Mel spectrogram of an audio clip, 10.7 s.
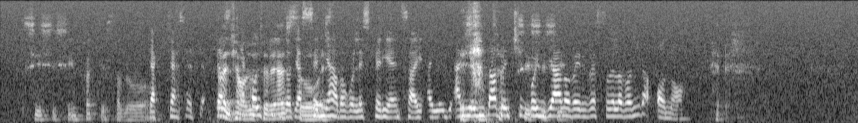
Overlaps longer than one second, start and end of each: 2.7-4.3, 5.8-7.1

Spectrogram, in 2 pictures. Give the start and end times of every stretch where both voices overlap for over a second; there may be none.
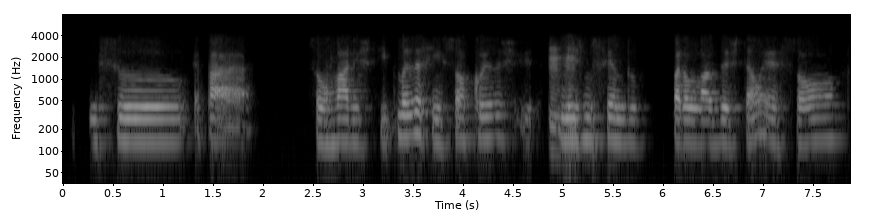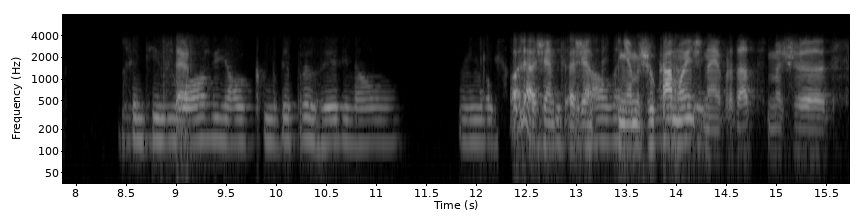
12.4-14.4

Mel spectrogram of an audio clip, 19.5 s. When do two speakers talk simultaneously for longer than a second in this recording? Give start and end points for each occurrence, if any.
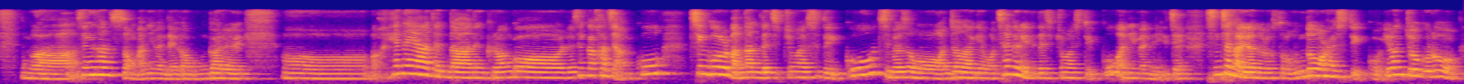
none

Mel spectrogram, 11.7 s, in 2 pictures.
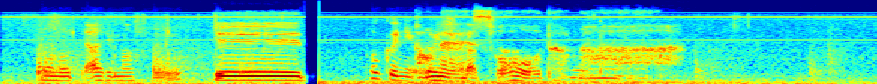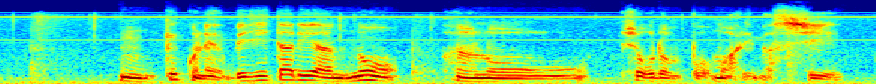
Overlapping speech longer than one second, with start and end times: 2.8-4.0

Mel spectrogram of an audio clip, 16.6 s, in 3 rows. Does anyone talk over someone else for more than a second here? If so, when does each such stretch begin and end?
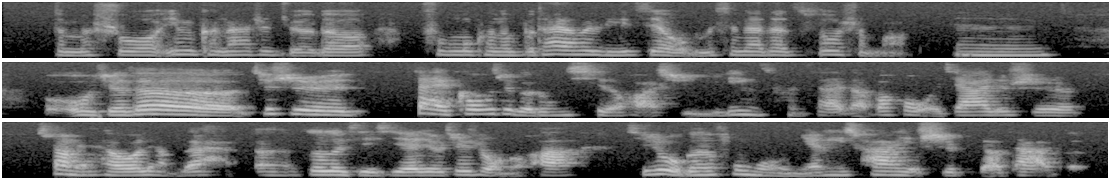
none

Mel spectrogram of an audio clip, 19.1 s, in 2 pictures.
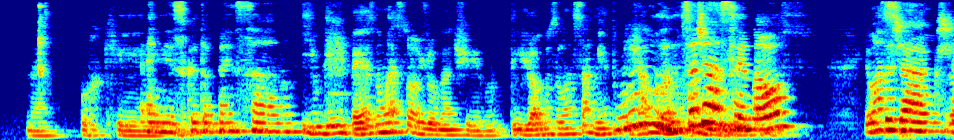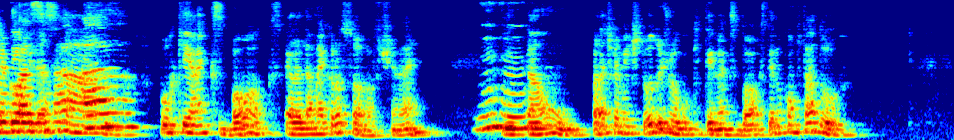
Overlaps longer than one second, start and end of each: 6.1-7.8, 8.8-10.8

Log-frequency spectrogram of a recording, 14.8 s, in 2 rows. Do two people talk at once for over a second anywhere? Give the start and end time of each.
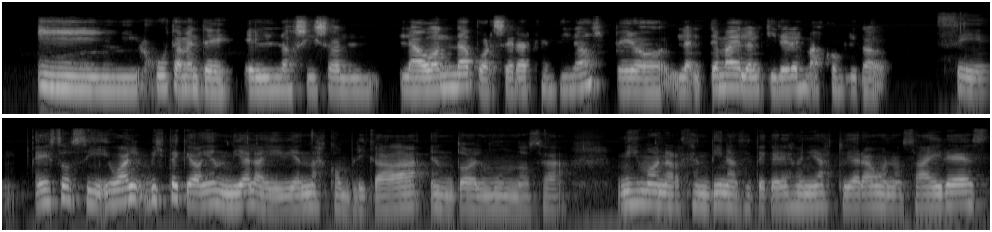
none

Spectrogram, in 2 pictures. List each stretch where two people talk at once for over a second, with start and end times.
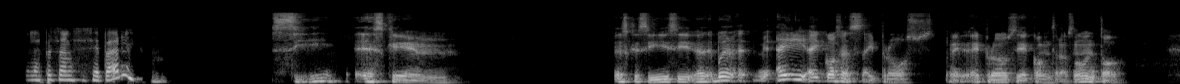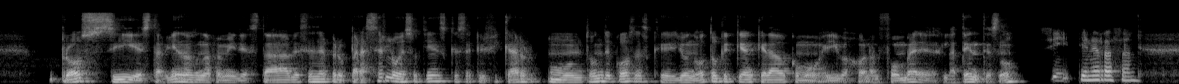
none

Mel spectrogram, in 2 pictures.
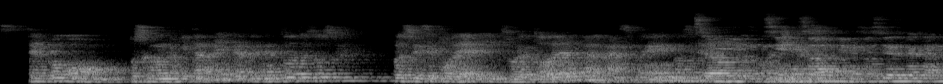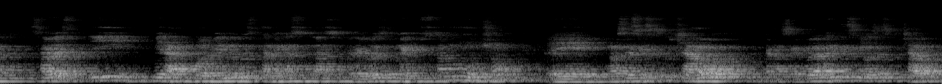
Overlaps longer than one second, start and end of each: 6.9-8.2

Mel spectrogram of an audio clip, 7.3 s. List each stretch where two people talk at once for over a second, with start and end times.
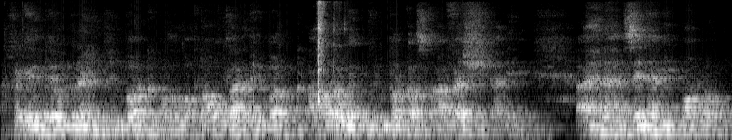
none

